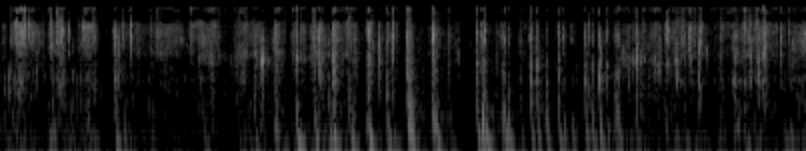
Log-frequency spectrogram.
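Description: A full, small, flat yellow cardboard sleeve from a milk chocolate hazelnut bar is held in both hands while long painted nails and fingertips grip, squeeze and scratch it. The result is a fast, uneven run of bright, dry scratches, crinkles and crunches with short bursts that stop dead.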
